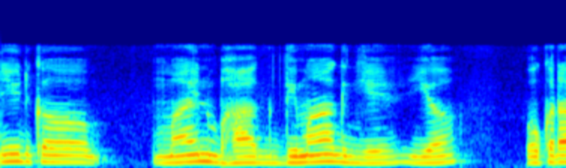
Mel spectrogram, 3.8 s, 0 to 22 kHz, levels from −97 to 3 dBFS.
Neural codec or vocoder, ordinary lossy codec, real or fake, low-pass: none; none; real; 7.2 kHz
